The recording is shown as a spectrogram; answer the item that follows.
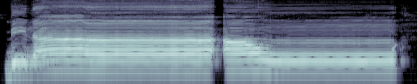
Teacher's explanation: حمزہ کو واو سے ملائیں گے، ادغام کا قاعدہ ہے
